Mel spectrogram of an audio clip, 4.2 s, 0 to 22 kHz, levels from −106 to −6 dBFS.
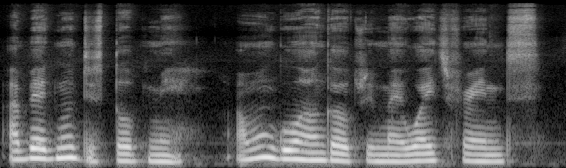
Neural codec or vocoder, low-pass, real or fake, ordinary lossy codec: none; 19.8 kHz; real; none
